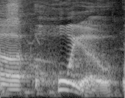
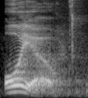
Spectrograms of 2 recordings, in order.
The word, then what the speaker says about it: Hoyo: Hoyo, or as the Spanish call it, Oyo. Because you don't pronounce the H.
